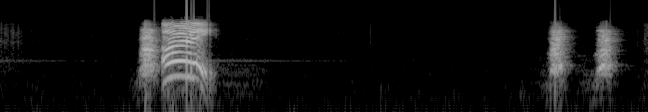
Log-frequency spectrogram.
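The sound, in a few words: husky dog barking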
